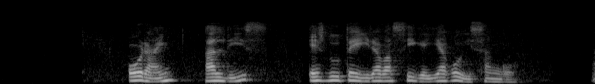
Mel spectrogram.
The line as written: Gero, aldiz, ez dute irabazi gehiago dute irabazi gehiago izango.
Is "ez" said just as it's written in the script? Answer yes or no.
yes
